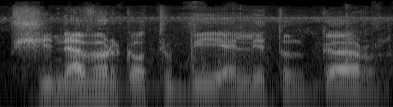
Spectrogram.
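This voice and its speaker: A man's voice: on the low side, brisk, a bit bright, a little hiss or hum, close to an everyday voice. An actor playing a grieving male Greek mercenary hero in a video game, speaking in a subdued, somber way. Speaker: game protagonist. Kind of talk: video game cutscene acting.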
